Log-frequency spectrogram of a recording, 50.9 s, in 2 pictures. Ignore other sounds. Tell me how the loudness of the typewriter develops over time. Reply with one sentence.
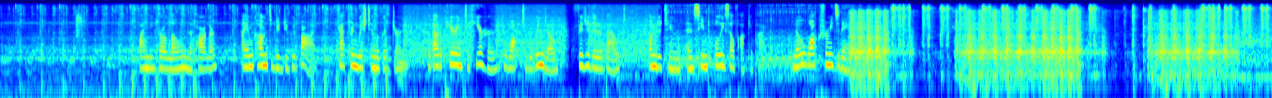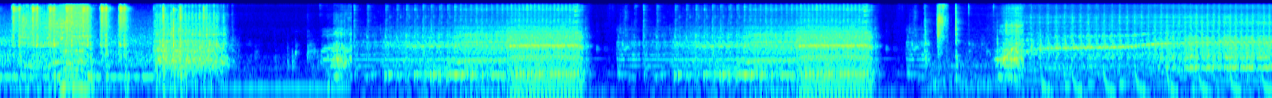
The loudness of the typewriter goes up.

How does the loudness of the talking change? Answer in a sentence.
The loudness of the talking stays about the same.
